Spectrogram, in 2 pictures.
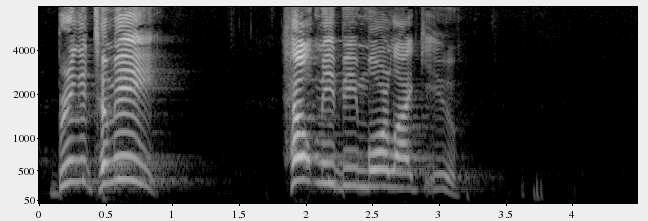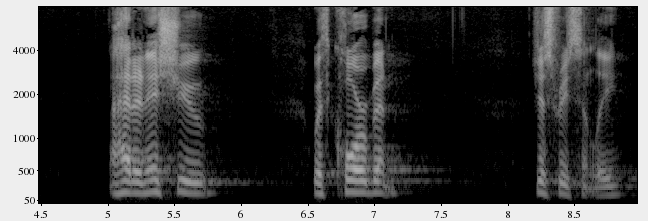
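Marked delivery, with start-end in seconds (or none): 0.1-3.1 loud, high cry to God; belted, pleading prayer; impassioned plea. Acted.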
